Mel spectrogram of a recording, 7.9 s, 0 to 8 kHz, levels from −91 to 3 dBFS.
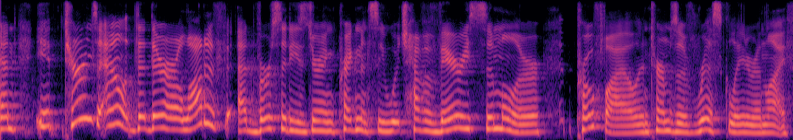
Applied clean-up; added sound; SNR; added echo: none; none; none; none.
